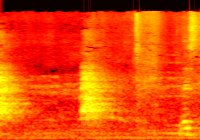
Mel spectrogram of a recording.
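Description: A dog barking twice, short barks about a second apart.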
